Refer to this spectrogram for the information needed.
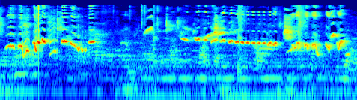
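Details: White-rumped shama evening lure song: clear whistled phrases with rapid rising and falling slurred notes, pauses between bursts, a long level whistle followed by chattering notes.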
